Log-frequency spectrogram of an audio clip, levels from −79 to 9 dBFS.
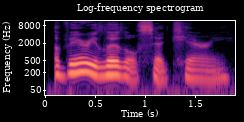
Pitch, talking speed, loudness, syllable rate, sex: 150 Hz, 155 wpm, -16 LUFS, 4.6 syllables/s, female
